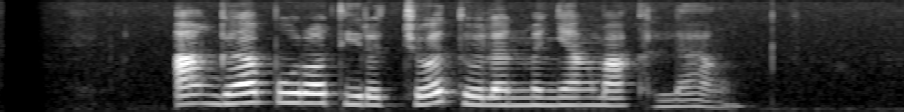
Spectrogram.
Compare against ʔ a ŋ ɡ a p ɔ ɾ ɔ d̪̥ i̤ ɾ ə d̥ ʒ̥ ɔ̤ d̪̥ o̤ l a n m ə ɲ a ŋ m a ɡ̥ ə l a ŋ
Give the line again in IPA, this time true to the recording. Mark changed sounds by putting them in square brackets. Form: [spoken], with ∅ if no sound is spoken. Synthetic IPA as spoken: ʔ a ŋ ɡ a p [u] ɾ ɔ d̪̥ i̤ ɾ ə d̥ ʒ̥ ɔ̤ d̪̥ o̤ l a n m ə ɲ a ŋ m a ɡ̥ ə l a ŋ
